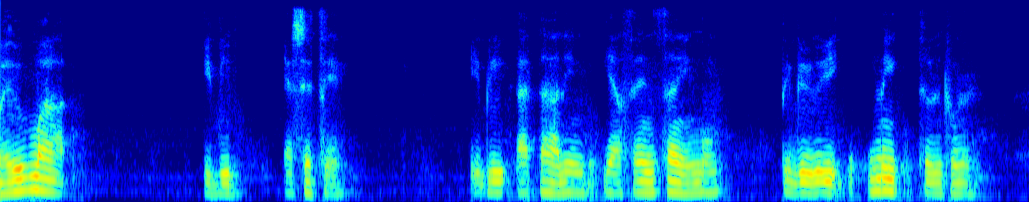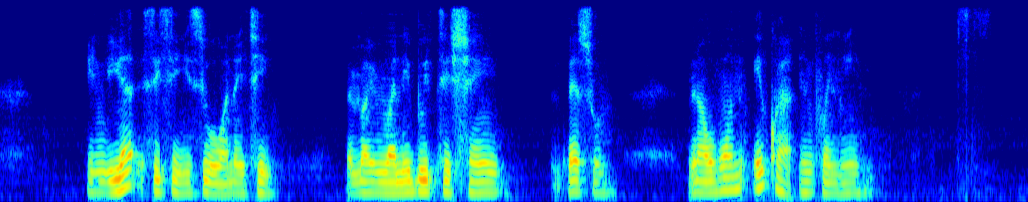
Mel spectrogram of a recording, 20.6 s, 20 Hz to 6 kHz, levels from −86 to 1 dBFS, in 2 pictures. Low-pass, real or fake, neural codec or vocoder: 5.4 kHz; fake; codec, 16 kHz in and 24 kHz out, 0.6 kbps, FocalCodec, streaming, 4096 codes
